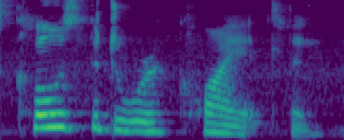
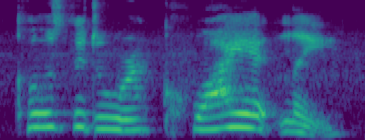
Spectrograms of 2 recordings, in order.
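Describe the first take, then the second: First: Said in the usual way. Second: Louder, higher, slow and demanding; angry command. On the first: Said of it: "an example of the w-, sentence". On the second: Shown as a demonstration. Teacher showing an angry demand to shut the door. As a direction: bark it as a furious order. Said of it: "So we know that it's angry, demanding".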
